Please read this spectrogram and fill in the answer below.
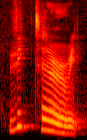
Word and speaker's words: victory: 우리 어릴 때 그냥 천군 이겨라 백군 이겨라 할 때 그냥 빅토리 막 그랬는데 빅토리가 아니고 victory 예, 이렇게 하셔야 돼요.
